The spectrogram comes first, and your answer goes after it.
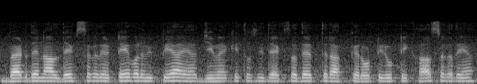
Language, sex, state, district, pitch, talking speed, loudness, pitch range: Punjabi, male, Punjab, Kapurthala, 155 Hz, 300 wpm, -18 LUFS, 150-160 Hz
